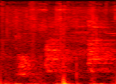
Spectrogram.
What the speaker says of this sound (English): Oh my god, these fucking dogs.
